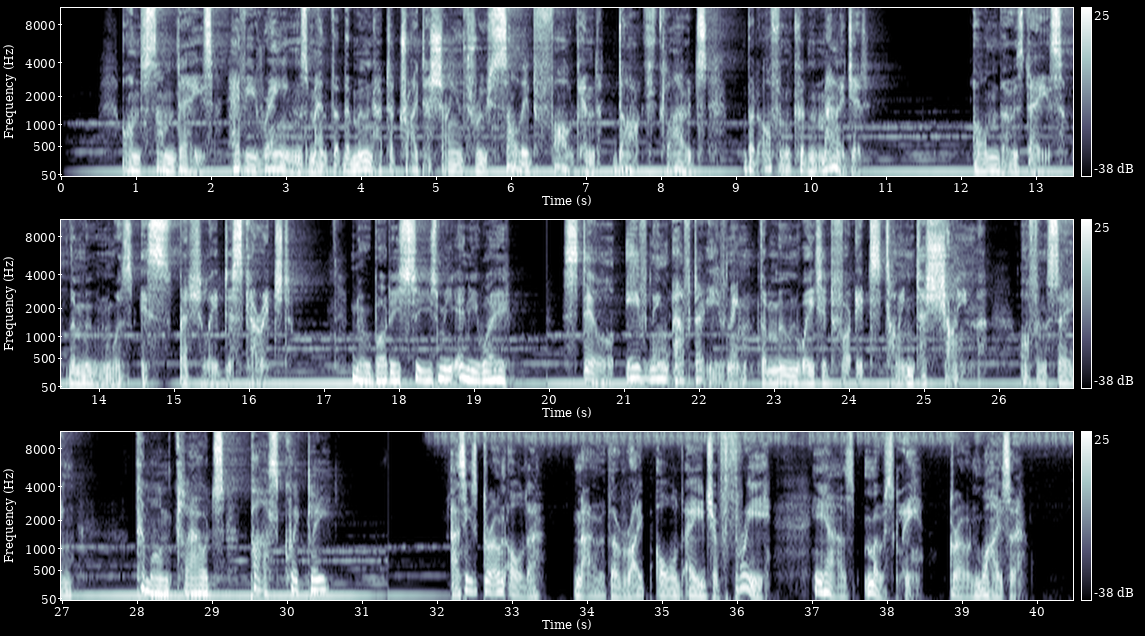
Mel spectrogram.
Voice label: english scottish narration

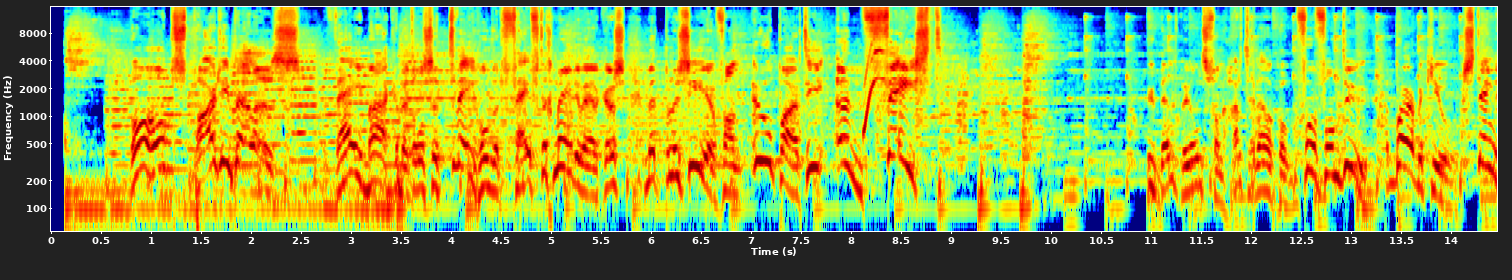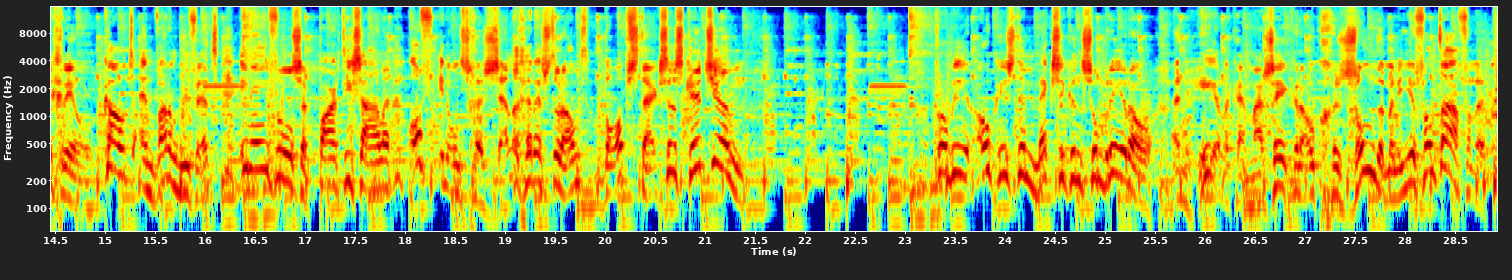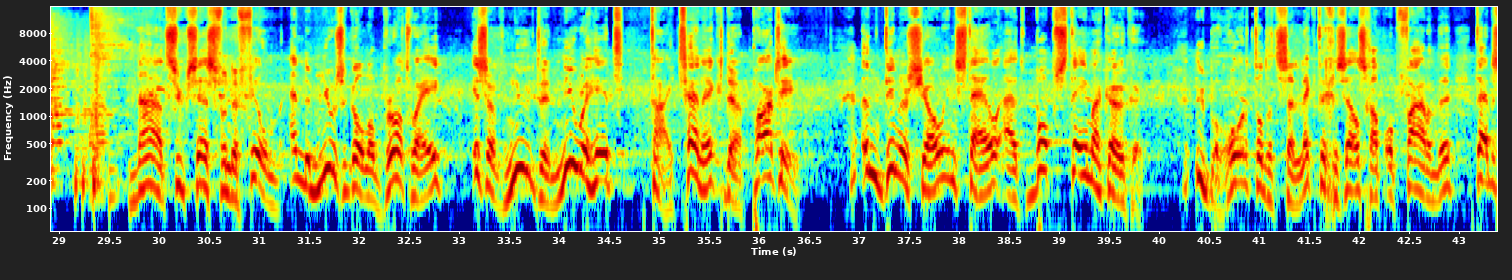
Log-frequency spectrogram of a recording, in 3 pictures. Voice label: dutch ivr

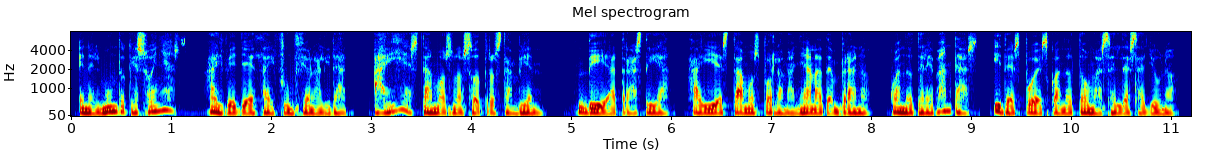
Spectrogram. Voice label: spanish castilian corporate

